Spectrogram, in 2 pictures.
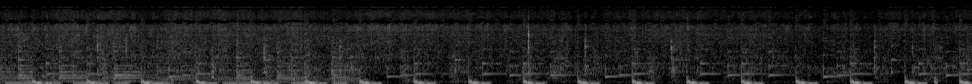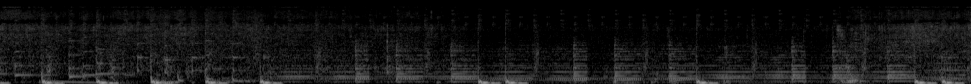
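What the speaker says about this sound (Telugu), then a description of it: "ఆనియన్స్ కుక్ అయిన తర్వాత టమాటాస్ అండ్ పచ్చిమిర్చిని వేసుకొని కొద్దిగా కరివేపాకుని వేసుకొని ఫ్రై చేసుకుందాం" Tomatoes, green chilies and curry leaves fry in hot oil for a spicy mutton curry, giving a steady dense sizzle with repeated stirring scrapes, close and continuous, with no voices.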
